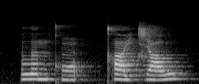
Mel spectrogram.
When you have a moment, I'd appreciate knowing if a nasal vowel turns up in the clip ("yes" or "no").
yes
